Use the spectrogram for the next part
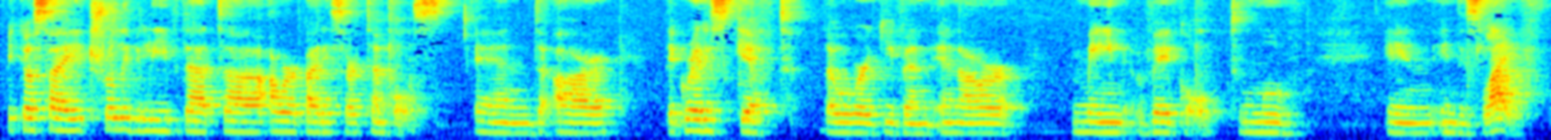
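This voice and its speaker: A woman from Bolivia answering interview questions reflectively, pausing often with hesitant fillers. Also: on the low side, little pitch movement, echoey room.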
